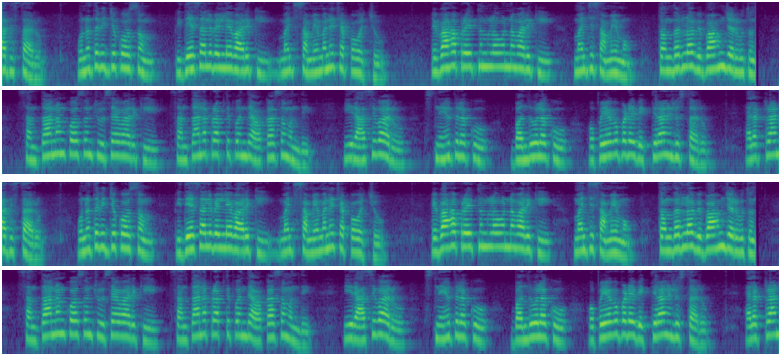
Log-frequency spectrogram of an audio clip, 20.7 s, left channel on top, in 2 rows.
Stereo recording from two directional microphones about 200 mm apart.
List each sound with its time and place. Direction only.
0.0 s a woman's voice: 35° right (ahead or behind)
